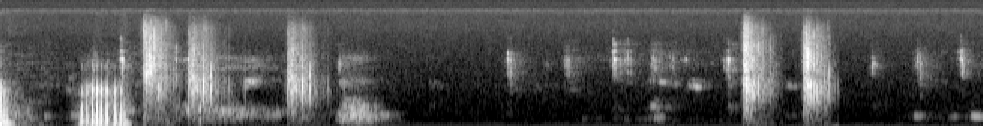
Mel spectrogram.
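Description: Blocks are placed one after another with soft, crunchy thuds.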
